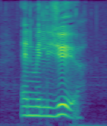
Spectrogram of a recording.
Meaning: 1. environment (area around something) 2. the natural environment; nature 3. milieu (a social setting or environment)
- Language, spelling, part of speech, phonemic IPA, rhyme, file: Swedish, miljö, noun, /mɪlˈjøː/, -øː, Sv-miljö.ogg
